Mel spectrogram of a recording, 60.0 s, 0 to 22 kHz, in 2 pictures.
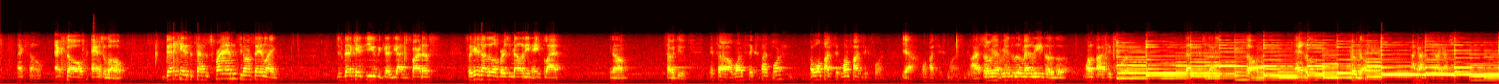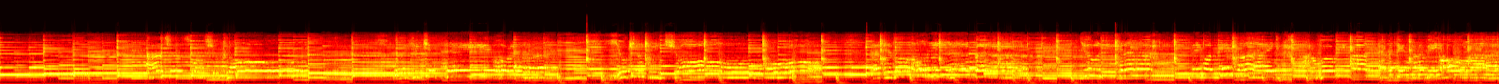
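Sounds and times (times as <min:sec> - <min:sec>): electronic keyboard: 0:22.0 - 0:59.9
acoustic guitar: 0:22.1 - 0:59.9.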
